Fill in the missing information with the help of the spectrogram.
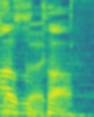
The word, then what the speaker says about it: Mazel tov: Did I say it right? I didn't say it right. – It's Mazel tov. – Mazel tov.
